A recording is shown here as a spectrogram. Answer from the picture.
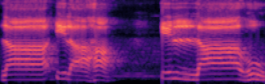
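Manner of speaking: इलाहा with the final हा kept short, chanted slowly. Shown as a demonstration. Teacher showing how short the हा in इलाहा should be, slow chant. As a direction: keep the हा in इलाहा short and clean. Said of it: "बस इतना पढ़ेंगे इसका sound".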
